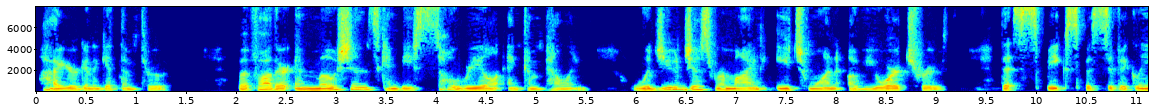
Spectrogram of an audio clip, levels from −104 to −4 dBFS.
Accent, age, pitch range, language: American, 40-59, 115-145 Hz, English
